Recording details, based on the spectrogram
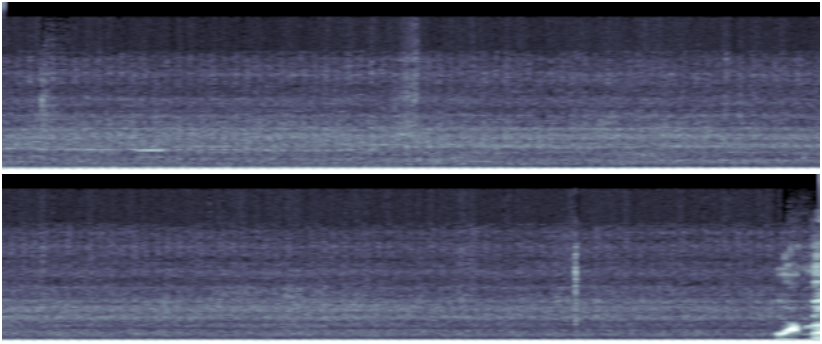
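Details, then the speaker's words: Car cold, just started on new choke cable: steady, even engine note held above normal idle with no dip; fast idle set a little high but choke works. "I will say, like I've said before, the fast idle is a little high, but it does work."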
